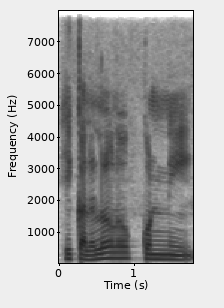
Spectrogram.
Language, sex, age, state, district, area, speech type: Telugu, male, 45-60, Andhra Pradesh, West Godavari, rural, spontaneous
